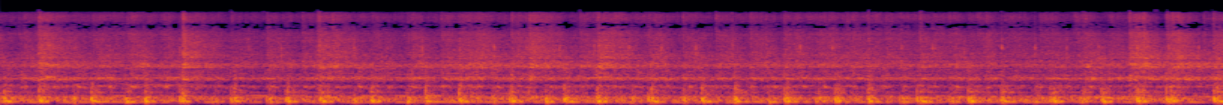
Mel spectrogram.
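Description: An ensemble of large Assamese bortal cymbals clashed together in fast, continuous rhythm over a barrel drum, a dense and steady metallic clashing.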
